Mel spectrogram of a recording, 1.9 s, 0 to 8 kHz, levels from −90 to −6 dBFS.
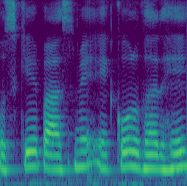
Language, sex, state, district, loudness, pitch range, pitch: Hindi, female, Bihar, Madhepura, -33 LUFS, 185-210 Hz, 195 Hz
